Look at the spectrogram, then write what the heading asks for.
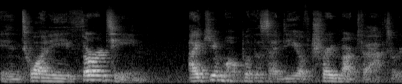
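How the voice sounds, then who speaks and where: A man at a fairly slow pace with lively intonation, over noticeable background noise. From Russia. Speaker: trademark lawyer, company founder. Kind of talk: personal story talk to camera.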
